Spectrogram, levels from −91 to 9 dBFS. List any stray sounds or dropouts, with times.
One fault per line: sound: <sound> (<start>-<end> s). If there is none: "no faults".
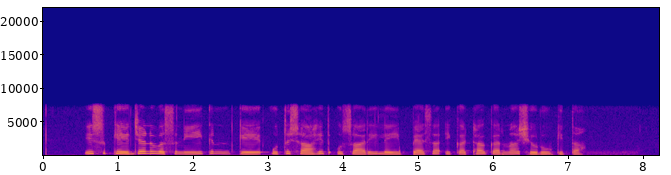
no faults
